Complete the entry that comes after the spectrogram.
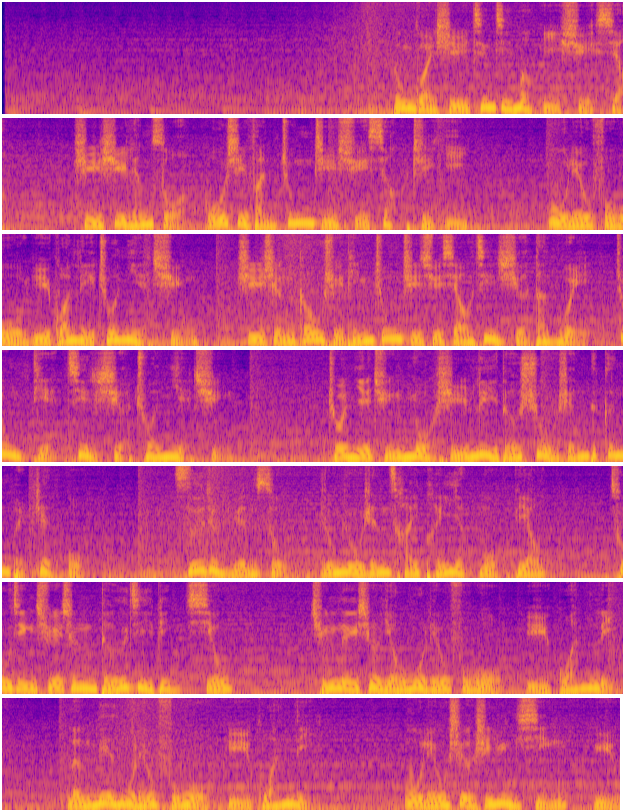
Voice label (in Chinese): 宣传; 东莞市经济贸易学校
